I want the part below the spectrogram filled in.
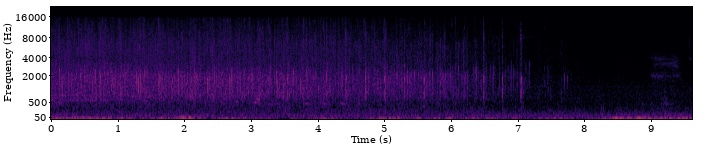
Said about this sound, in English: Please give Alpha Company a round of applause for their accomplishments.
